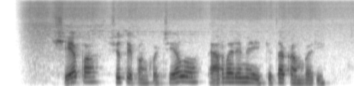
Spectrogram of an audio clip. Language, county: Lithuanian, Vilnius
